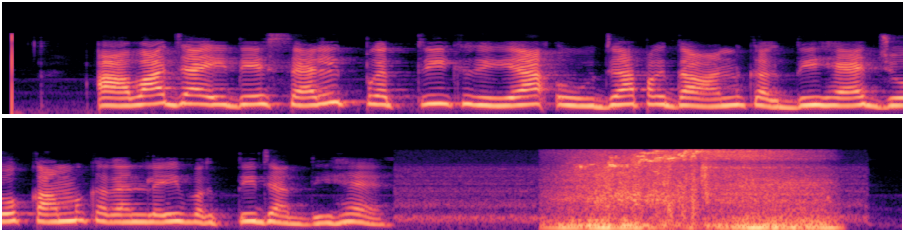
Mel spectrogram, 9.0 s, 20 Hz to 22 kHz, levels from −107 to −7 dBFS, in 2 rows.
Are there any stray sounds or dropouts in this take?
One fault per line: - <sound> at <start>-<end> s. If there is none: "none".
- squeak at 7.2-8.7 s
